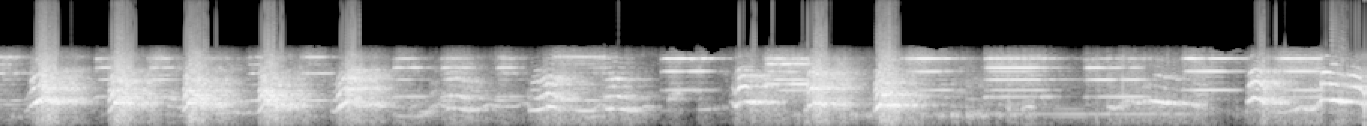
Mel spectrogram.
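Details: A male chocolate Labrador Retriever howls in wavering, drawn-out notes, singing along to steady harmonica tones.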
